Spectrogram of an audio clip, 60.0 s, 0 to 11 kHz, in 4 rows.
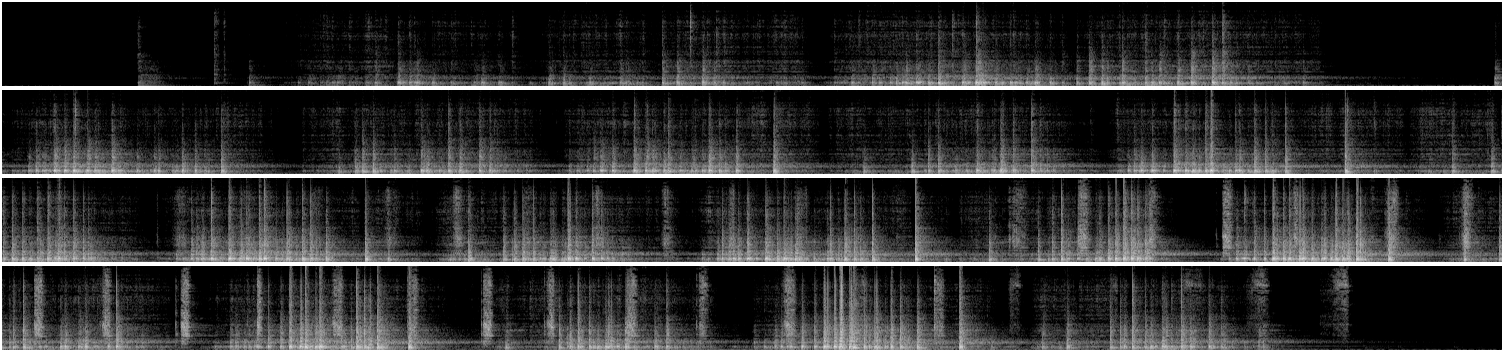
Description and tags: contact mic on satellite dish03
Contact mic on a satellite dish, rubbing a piece of scrap metal against it.
clack, clacking, contact-mic, metal, metallic, piezo, scrape, scraping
